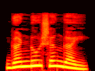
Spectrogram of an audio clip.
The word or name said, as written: ಗಂಡೂಷಂಗೈ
